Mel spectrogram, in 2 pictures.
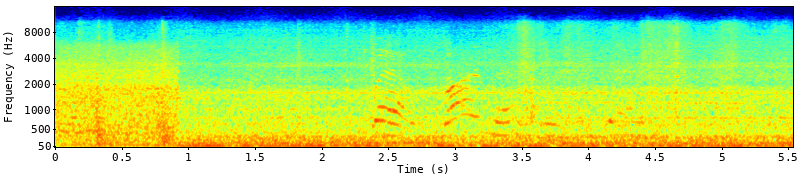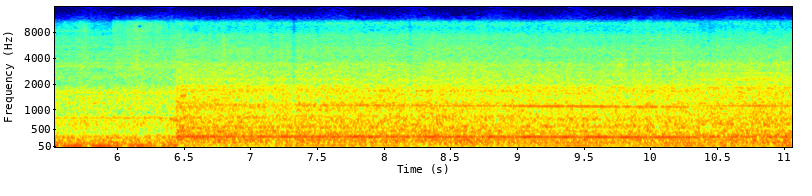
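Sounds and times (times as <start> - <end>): bus engine and road noise: 0.0 - 11.0
steady whine: 0.0 - 11.0.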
